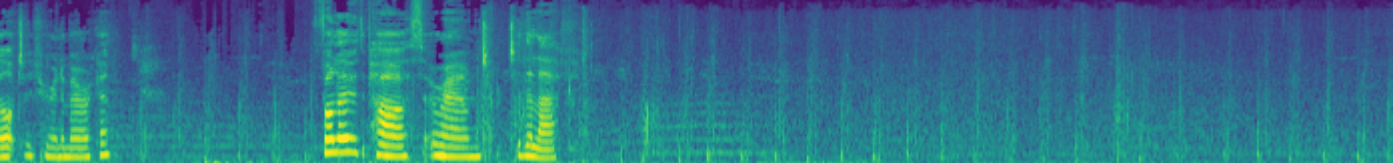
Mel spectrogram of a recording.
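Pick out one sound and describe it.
Footsteps tap steadily on hard stone.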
